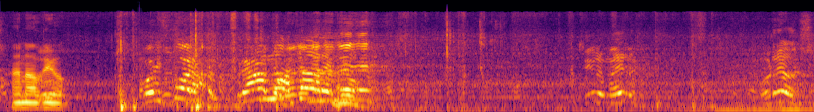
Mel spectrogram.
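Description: Men's voices calling out for about two seconds, with a single sharp thud about a second in.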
